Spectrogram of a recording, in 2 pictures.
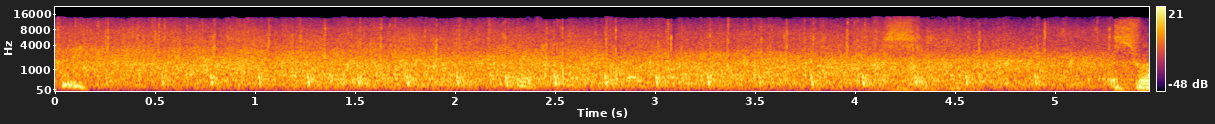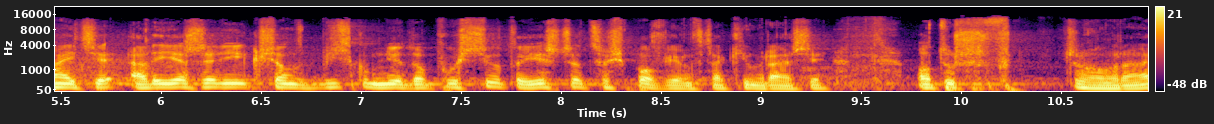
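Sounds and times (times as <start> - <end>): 
audience applause: 0.0 - 6.3
speech: 5.4 - 10.9.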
